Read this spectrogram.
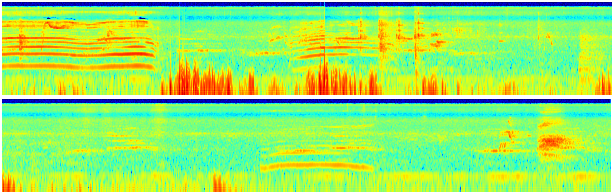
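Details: Kitten meowing: a long, steady, high-pitched meow, then shorter rising-and-falling meows spaced a few seconds apart, with loud low thumps and handling noise between calls.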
